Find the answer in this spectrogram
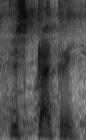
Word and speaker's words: psychiatrie: Psychiatrie. On ne prononce pas le P, papa.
